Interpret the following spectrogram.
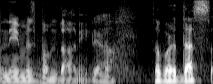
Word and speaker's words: Mamdani: The name is ममदानी. MAMDANI.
